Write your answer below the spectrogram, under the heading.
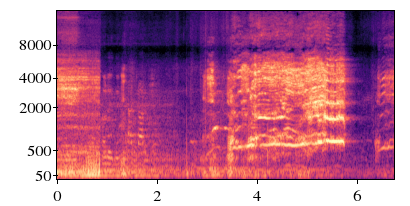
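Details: Pig caught by hunters at Fakirhat, squealing in a loud, sustained, harsh scream that rises and holds for about two seconds before cutting off, with people shouting around it.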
